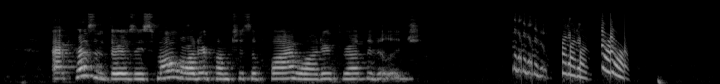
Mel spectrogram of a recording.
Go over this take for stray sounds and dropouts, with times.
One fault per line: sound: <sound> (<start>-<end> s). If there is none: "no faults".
sound: chirp (5.1-6.3 s)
